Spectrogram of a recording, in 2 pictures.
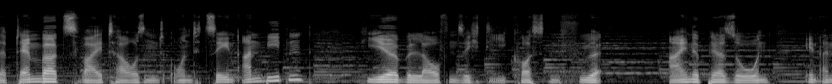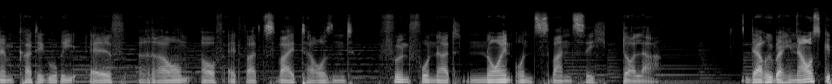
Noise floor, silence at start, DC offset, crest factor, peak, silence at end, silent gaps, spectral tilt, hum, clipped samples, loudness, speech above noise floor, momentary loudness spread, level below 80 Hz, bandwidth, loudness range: -53 dBFS; 0 s; under 0.1%; 20 dB; -6 dBFS; 0 s; none; -5.5 dB/octave; none; under 0.1%; -26 LUFS; 28 dB; 14 LU; -46 dBFS; 12.5 kHz; 3 LU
